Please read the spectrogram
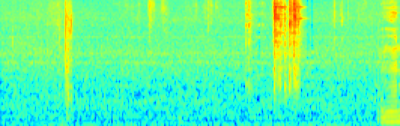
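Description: A single sharp click about half a second in, then a short run of small, bright metallic clinks near the three-second mark: small metal objects being handled and set down on a work surface.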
